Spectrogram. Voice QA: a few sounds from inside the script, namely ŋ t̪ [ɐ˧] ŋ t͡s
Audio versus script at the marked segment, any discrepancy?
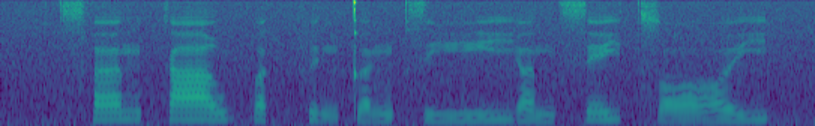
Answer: yes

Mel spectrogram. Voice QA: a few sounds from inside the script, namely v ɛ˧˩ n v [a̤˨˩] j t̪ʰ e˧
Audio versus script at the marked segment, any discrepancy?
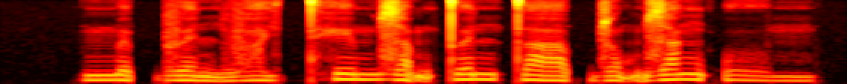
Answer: no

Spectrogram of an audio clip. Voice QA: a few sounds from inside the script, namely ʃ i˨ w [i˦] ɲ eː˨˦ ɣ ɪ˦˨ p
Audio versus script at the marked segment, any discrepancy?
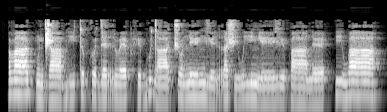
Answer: yes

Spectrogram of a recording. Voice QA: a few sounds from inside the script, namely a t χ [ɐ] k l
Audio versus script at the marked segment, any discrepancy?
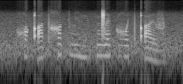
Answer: yes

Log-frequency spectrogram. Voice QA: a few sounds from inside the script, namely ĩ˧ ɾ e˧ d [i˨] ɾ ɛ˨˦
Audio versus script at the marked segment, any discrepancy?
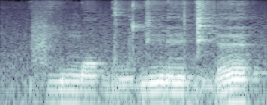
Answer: no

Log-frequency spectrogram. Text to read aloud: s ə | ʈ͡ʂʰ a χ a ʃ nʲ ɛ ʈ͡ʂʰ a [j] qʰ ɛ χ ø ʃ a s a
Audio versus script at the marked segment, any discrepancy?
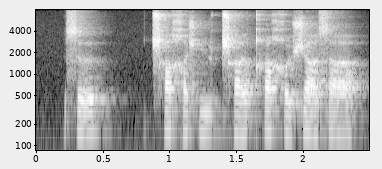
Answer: no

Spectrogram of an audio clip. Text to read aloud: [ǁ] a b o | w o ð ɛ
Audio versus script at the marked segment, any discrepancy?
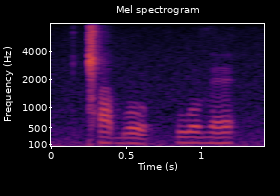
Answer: no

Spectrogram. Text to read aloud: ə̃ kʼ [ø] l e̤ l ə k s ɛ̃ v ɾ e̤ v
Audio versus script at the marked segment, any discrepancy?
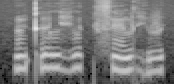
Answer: yes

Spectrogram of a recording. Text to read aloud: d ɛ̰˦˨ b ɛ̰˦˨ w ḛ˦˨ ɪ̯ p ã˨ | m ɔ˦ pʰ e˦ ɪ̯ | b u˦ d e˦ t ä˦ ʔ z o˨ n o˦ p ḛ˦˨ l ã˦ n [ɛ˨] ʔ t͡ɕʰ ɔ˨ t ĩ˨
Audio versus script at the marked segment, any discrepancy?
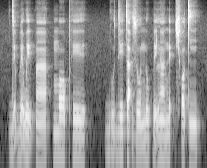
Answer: yes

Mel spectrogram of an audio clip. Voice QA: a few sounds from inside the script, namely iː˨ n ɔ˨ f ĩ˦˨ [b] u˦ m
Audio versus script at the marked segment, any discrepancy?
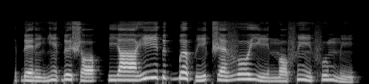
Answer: yes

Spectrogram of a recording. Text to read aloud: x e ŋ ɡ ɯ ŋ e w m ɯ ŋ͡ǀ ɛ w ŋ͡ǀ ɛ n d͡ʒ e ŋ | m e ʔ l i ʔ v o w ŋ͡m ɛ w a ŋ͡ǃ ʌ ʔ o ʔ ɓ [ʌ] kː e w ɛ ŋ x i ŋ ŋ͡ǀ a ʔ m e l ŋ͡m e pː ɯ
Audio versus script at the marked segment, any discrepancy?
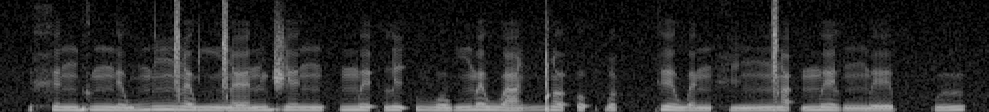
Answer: no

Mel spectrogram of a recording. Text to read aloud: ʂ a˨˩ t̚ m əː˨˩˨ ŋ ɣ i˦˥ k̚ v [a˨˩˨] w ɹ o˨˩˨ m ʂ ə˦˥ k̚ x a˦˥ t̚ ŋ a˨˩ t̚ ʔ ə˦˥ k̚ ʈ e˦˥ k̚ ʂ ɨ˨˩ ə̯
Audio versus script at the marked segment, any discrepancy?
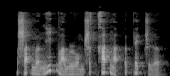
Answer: no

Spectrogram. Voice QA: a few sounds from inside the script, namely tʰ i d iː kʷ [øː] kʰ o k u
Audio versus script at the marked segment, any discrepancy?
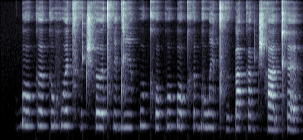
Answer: yes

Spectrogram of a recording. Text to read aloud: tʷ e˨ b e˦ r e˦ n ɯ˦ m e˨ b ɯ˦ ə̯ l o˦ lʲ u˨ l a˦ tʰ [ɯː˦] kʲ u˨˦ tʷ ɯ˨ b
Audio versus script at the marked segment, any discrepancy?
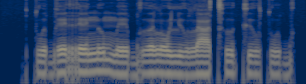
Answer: yes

